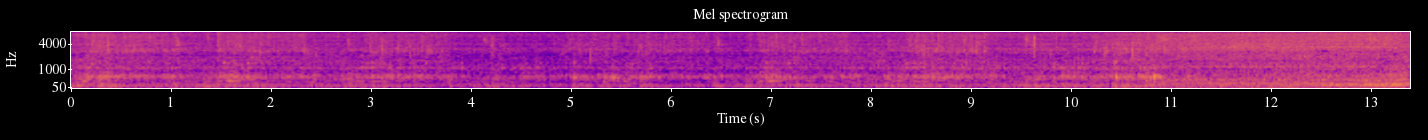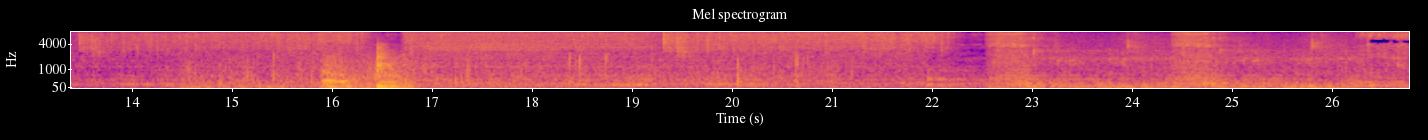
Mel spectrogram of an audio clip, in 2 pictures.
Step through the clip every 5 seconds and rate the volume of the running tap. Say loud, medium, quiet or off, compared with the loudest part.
quiet, quiet, medium, loud, loud, loud.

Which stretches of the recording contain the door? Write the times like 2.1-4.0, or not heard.
15.8-16.9.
